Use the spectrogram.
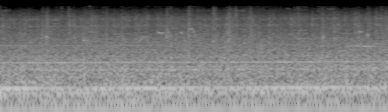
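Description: A train runs in the video game, heard as a constant low rumble and engine drone with a faint steady hum, with no clear rhythm and no speech.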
